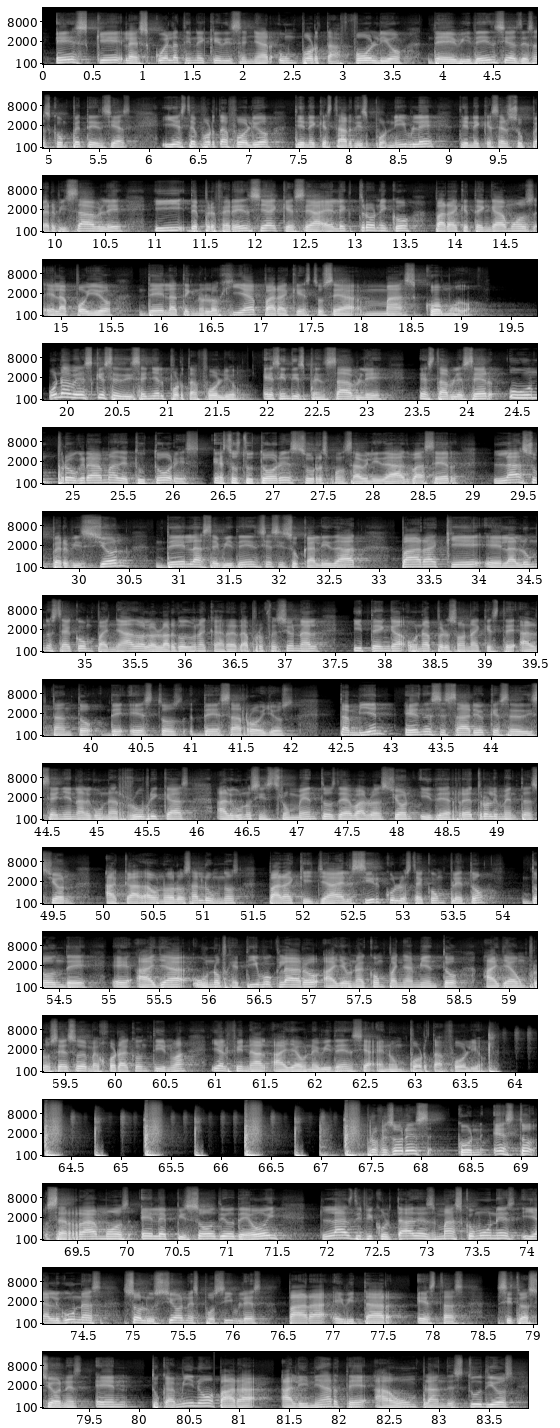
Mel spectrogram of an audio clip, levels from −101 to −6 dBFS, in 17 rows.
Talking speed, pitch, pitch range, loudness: 130 wpm, 145 Hz, 130-155 Hz, -20 LUFS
